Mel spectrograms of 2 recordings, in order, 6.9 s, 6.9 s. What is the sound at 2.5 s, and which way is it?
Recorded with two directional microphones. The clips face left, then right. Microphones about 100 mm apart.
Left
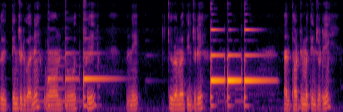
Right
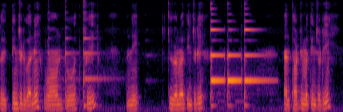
Speech, 10° right (ahead or behind).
